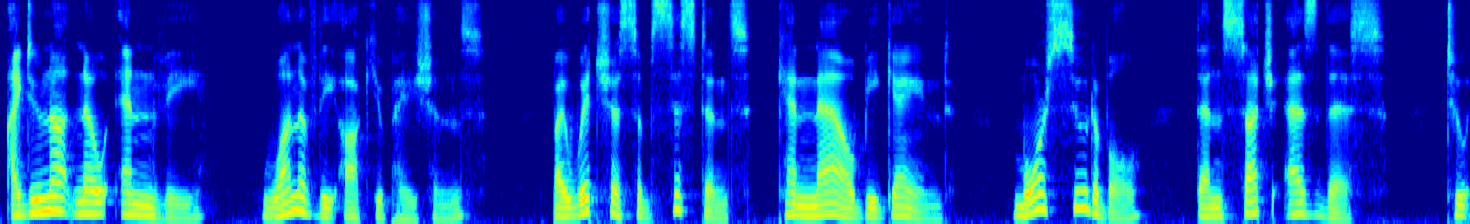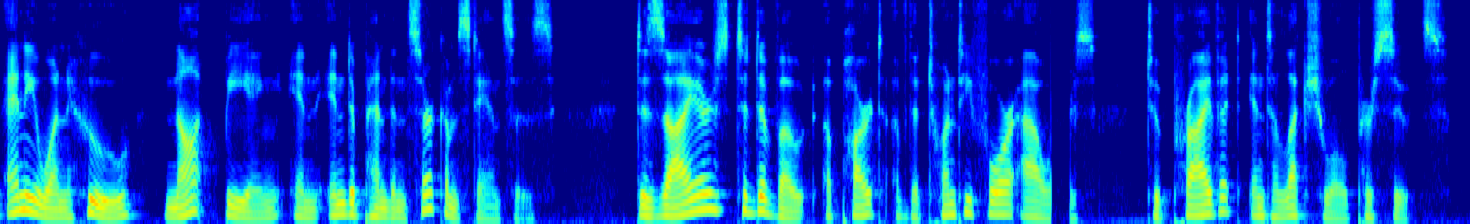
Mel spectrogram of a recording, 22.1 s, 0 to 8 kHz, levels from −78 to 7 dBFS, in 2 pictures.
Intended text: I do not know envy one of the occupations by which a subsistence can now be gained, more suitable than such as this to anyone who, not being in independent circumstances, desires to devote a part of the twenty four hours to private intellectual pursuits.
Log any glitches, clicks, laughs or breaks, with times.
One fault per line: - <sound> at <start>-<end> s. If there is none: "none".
- dropout at 18.9-19.0 s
